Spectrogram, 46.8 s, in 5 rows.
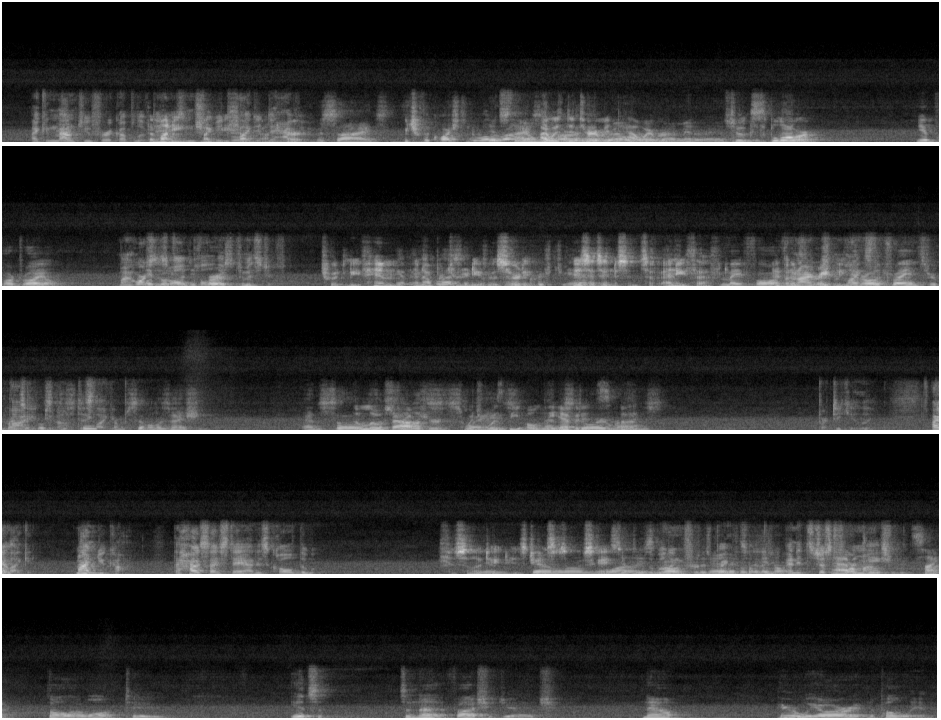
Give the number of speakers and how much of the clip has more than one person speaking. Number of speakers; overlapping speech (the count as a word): six, about 43%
